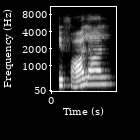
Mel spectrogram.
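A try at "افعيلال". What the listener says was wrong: افعیلال، افعیلال، یہ آئین کے آگے یا ہم لگا دیں گے، افعیلال.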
